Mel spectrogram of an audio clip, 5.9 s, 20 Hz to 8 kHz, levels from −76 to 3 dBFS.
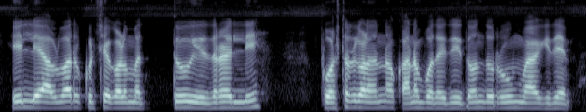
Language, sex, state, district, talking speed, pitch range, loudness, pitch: Kannada, male, Karnataka, Koppal, 110 wpm, 145-155 Hz, -17 LUFS, 150 Hz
